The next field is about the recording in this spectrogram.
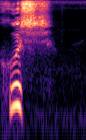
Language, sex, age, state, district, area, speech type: Urdu, male, 18-30, Uttar Pradesh, Lucknow, urban, read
